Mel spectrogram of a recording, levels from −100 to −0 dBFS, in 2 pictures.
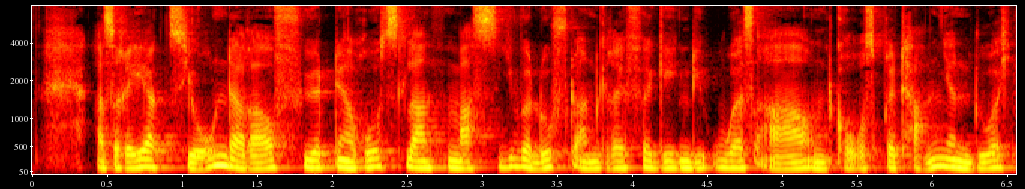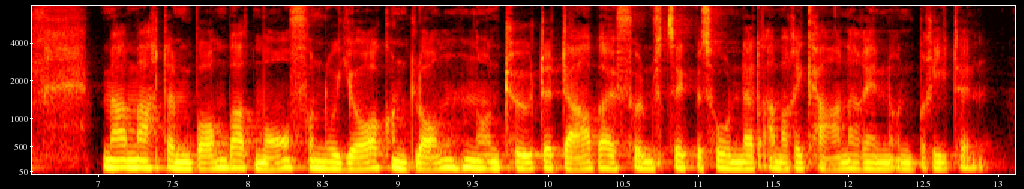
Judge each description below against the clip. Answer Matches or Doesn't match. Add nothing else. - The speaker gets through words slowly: Doesn't match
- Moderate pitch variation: Doesn't match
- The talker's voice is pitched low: Matches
